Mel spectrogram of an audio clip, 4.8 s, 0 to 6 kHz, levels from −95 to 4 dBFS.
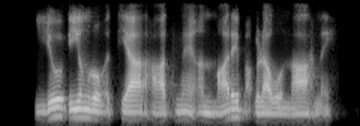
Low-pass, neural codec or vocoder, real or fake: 5.4 kHz; codec, 24 kHz, 0.9 kbps, WavTokenizer, large speech release; fake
